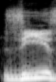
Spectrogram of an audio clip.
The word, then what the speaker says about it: ZIZ: Somebody clarified that it was supposed to be pronounced Z's, not Ziz, like I said in the last video.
